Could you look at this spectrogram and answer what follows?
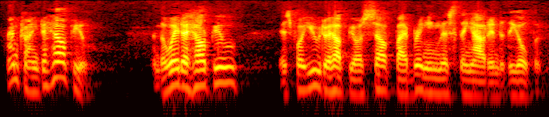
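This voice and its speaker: An actor playing an earnest, insistent physician in 1940s radio drama, with formal, deliberate, persuasive diction. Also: male voice, medium pitch, animated, close to an everyday voice. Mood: urgent coaxing. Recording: dull old radio drama recording.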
